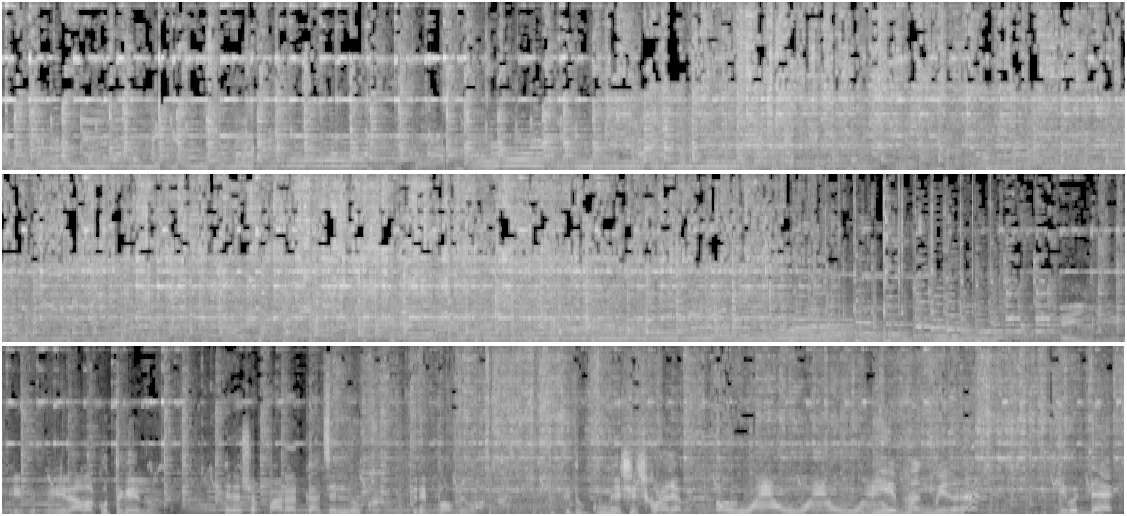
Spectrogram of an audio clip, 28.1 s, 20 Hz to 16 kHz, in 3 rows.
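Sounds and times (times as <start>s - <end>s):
fast drum and percussion beat: 0.0s - 28.0s.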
